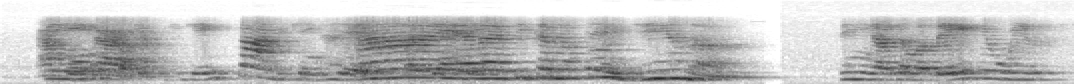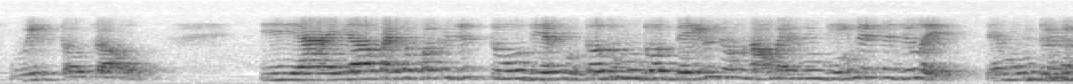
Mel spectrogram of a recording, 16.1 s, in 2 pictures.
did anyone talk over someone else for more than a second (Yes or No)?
Yes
